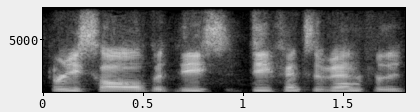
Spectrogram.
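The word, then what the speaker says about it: Breece Hall: I believe it's pronounced Brees Hall, the defensive end for the Jets.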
